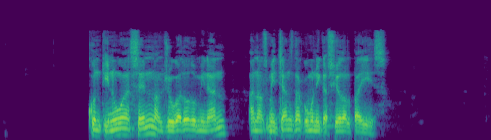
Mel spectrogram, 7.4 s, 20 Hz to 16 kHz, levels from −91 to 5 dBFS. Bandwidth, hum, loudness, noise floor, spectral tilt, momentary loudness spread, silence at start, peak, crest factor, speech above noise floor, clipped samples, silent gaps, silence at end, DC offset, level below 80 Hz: 8 kHz; none; -17 LUFS; -81 dBFS; -5 dB/octave; 11 LU; 1.35 s; -4 dBFS; 16 dB; 64 dB; under 0.1%; none; 1.6 s; under 0.1%; -60 dBFS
